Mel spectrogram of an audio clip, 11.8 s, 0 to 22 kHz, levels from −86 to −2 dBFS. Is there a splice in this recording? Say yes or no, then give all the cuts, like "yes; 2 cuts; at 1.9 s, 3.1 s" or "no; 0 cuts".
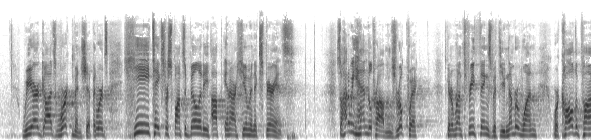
yes; 4 cuts; at 1.9 s, 4.2 s, 7.4 s, 9.2 s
